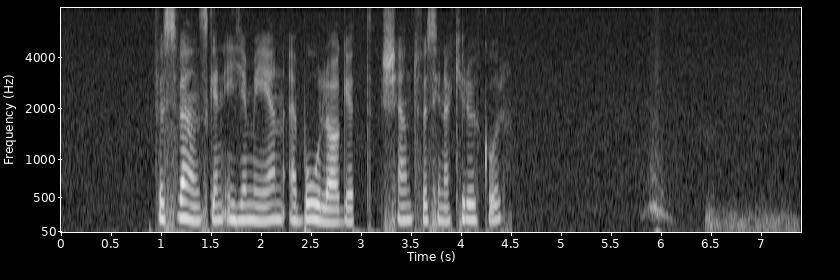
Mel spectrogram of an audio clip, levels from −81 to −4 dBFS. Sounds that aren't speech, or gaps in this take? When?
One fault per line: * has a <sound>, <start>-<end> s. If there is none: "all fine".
* has a whoosh, 5.8-6.3 s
